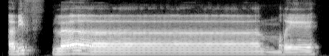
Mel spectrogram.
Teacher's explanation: Sedangkan di riwayah Syu'bah bi imalati fathatir ra wal alif.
